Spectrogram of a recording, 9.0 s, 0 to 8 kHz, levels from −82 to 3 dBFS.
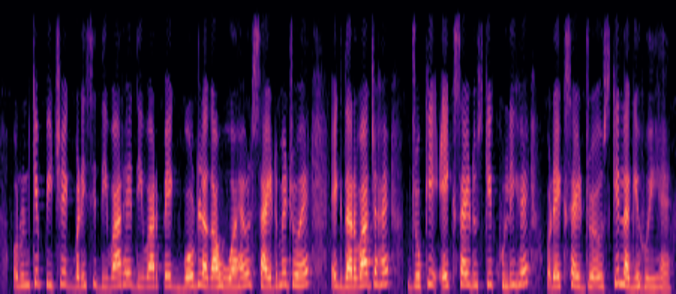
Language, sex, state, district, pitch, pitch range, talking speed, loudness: Hindi, female, Chhattisgarh, Bilaspur, 280 Hz, 260-310 Hz, 265 wpm, -19 LUFS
